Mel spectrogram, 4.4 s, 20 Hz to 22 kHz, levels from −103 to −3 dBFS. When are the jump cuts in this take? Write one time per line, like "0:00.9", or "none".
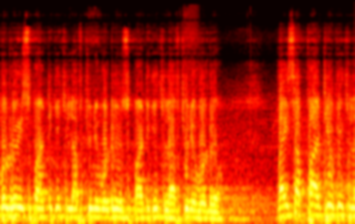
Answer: none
